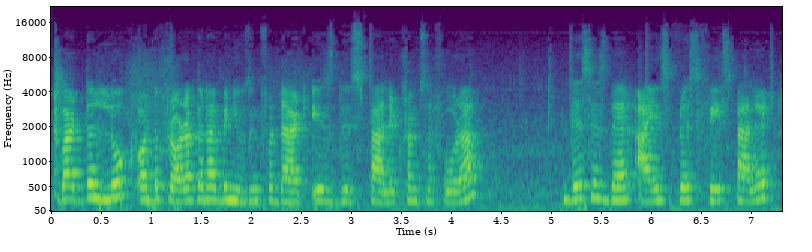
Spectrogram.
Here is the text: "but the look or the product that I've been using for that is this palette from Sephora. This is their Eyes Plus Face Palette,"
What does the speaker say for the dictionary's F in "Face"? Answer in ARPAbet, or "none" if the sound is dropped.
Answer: F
